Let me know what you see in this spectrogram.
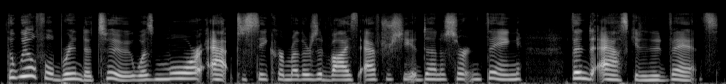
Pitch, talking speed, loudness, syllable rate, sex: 235 Hz, 205 wpm, -21 LUFS, 5.2 syllables/s, female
